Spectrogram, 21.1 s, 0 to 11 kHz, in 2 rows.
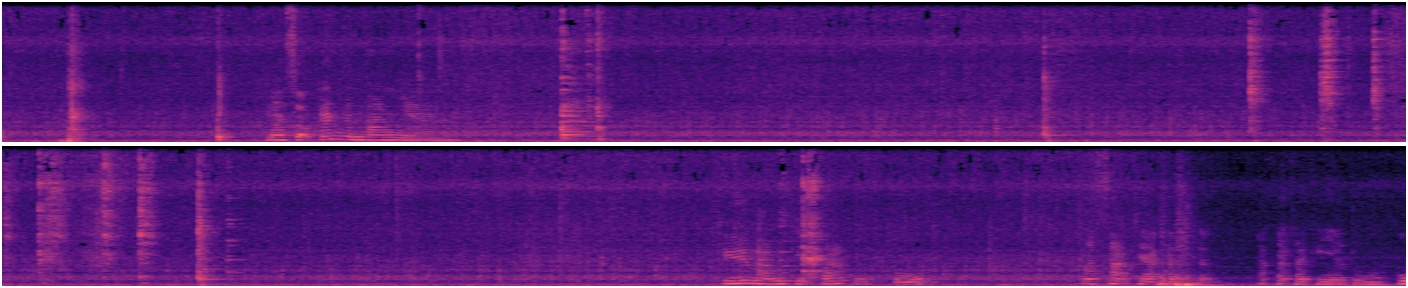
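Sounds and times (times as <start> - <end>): sauce sizzling: 0.0 - 21.0
metal spatula clanking in wok: 4.2 - 4.6, 9.4 - 12.4.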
